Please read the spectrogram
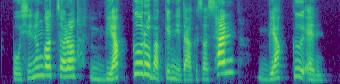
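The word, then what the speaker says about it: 三百円: 그러면 300엔은 산 샤쿠엔 이렇게 읽으면 좋을 텐데 300에는 살짝 발음이 바뀝니다.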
